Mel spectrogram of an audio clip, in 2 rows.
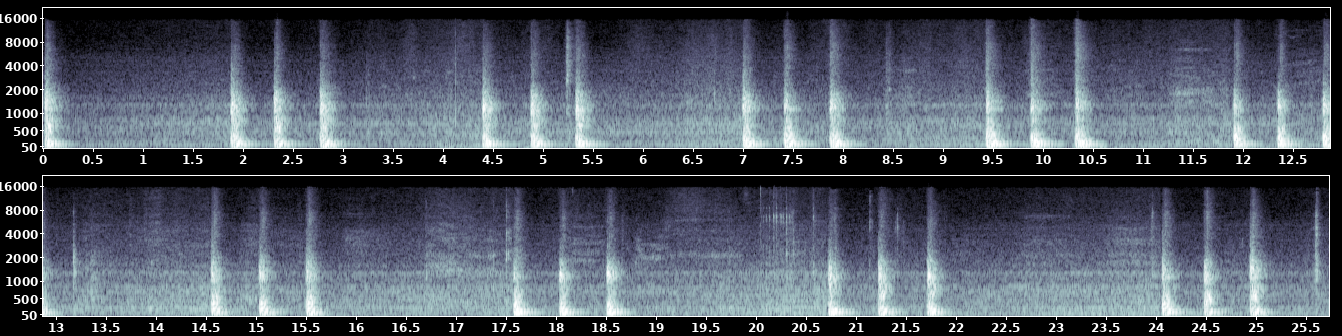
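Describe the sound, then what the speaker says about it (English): Someone knocks on a front door in repeated bursts of two to four sharp raps, separated by pauses, going on and on in a quiet room. "someone knocking at my front door for the last 10 minutes or so, and they haven't stopped knocking"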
